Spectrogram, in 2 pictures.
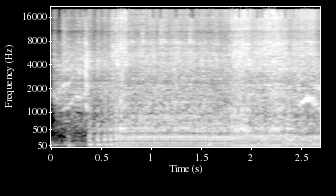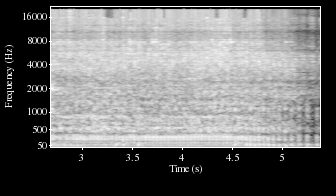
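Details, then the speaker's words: Old Tao Cheetah kids 125 ATV running again after a bad stator was replaced, before fitting a new PZ22 carb in place of the VM20: catches and settles into a steady, even putter with no misfire or stumble. Runs normally. "okay, so now that it's back to running again, I can actually put this new carburetor on here and get this thing tuned."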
